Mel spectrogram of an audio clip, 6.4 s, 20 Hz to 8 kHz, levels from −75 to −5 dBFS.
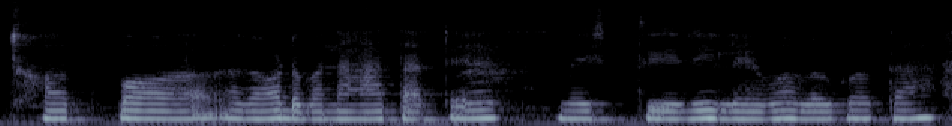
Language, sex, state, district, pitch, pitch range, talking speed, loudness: Bhojpuri, male, Bihar, East Champaran, 140 Hz, 135-145 Hz, 65 wpm, -39 LUFS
